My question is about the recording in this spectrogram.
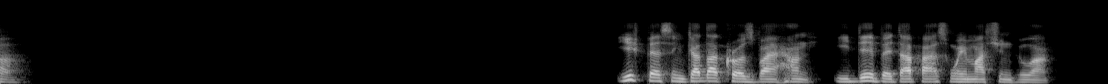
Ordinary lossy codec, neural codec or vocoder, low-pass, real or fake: none; codec, 16 kHz, about 1 kbps, DyCAST, with the encoder's durations; 7.2 kHz; fake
